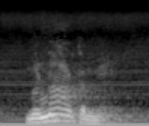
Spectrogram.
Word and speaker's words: monogamy: And I thought monogamy was the right way to say it. He went to the blackboard and wrote monogamy, but he said, no, this is the way it's marked, monogamy. Like bigamy, monogamy, no, it's monogamy.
